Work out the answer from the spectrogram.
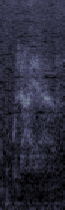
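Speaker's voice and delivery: unvoiced whisper to herself. Real, not acted. Vlogger whispering while picking snacks. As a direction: breathe the words without voice.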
